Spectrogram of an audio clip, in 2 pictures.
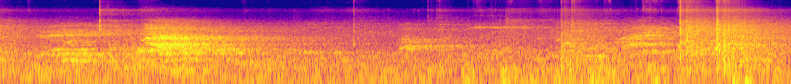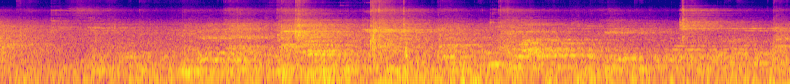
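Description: Badminton rackets smack a shuttlecock with sharp pops.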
